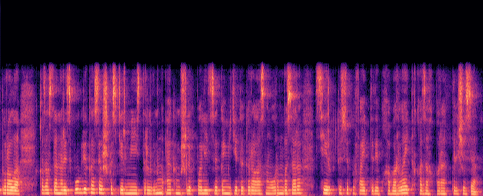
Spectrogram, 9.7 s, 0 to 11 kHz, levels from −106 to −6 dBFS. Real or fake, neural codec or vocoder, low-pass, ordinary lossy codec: fake; codec, 16 kHz, 16 kbps, FreqCodec, smaller model; 7.2 kHz; none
